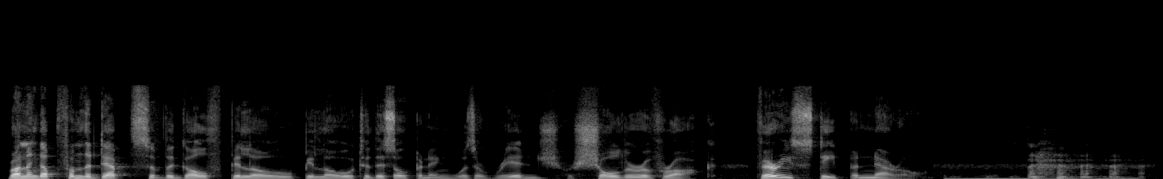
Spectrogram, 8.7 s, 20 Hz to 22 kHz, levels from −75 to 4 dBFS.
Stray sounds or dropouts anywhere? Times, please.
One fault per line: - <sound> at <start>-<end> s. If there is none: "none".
- laugh at 7.1-8.6 s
